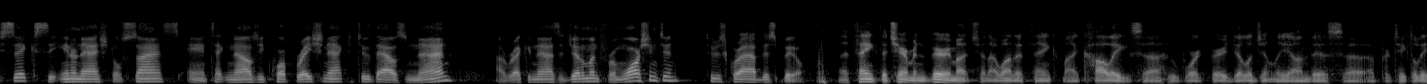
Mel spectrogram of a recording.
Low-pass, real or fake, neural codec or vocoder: 7.2 kHz; fake; codec, 16 kHz in and 24 kHz out, 1 kbps, XY-Tokenizer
